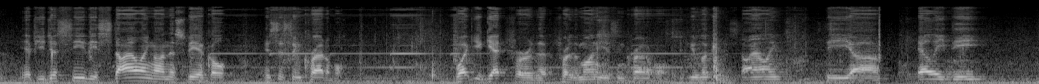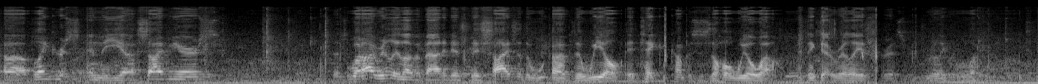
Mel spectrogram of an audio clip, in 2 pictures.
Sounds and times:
Speech: 0.2 - 3.5, 4.6 - 12.7, 13.6 - 20.6.

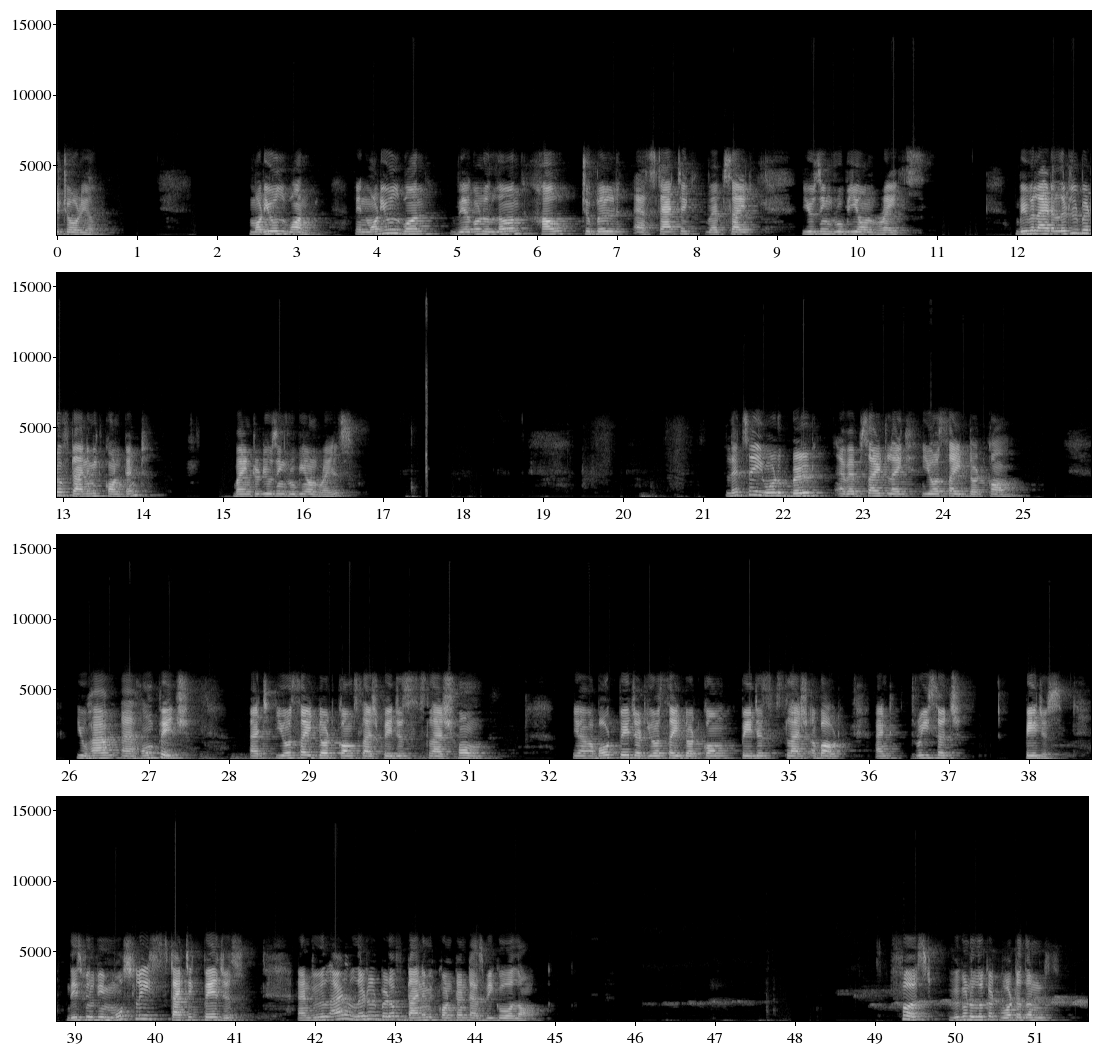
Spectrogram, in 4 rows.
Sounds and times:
Speech: 0.0 - 0.7, 2.4 - 10.9, 12.0 - 14.2, 15.2 - 16.7, 21.3 - 25.0, 26.1 - 27.6, 28.3 - 31.3, 32.3 - 37.3, 38.0 - 44.9, 49.3 - 51.3.

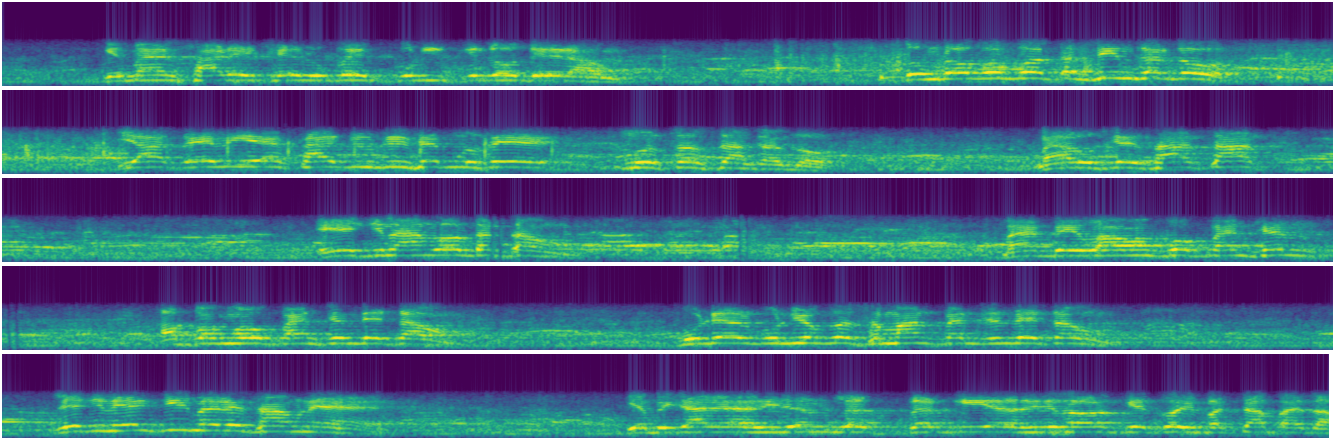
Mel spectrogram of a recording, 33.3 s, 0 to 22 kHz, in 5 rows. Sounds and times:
Speech: 0.5 - 3.2, 4.5 - 6.2, 7.2 - 10.8, 11.8 - 13.6, 14.9 - 17.0, 18.3 - 20.0, 20.8 - 22.3, 23.4 - 25.6, 26.9 - 28.6, 29.8 - 33.2.

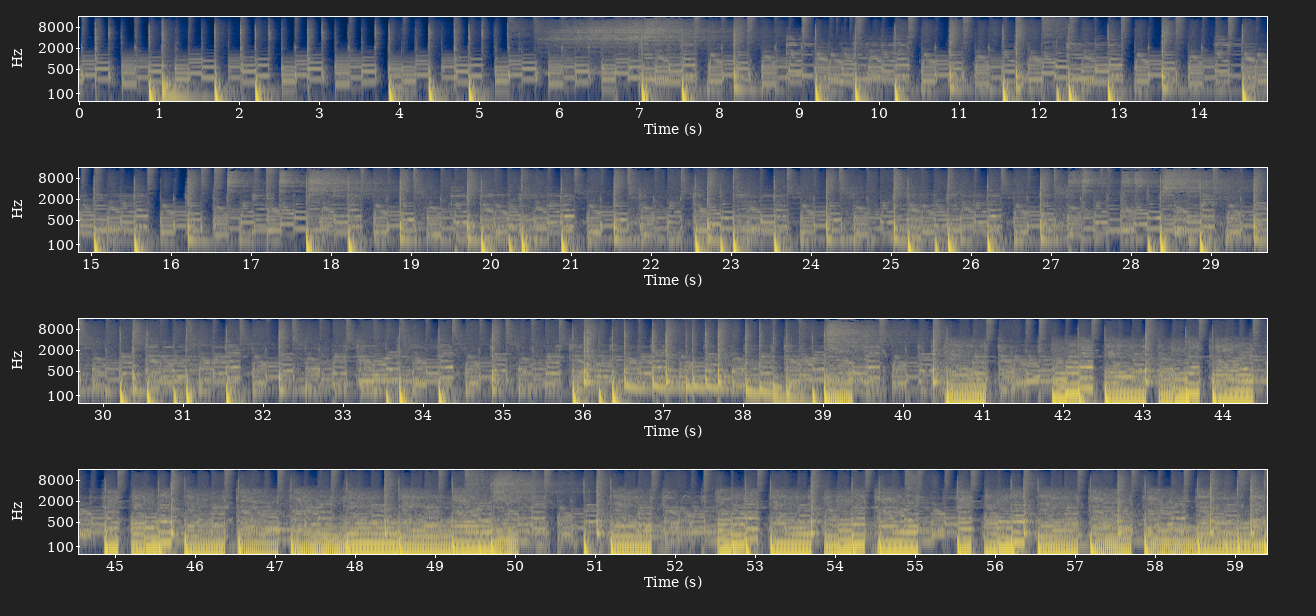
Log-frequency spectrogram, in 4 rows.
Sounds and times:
Music: 0.0 - 59.4.

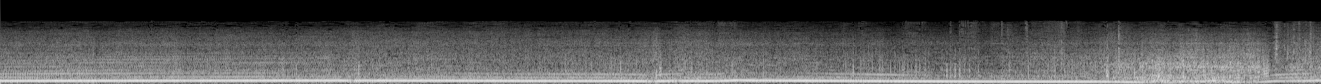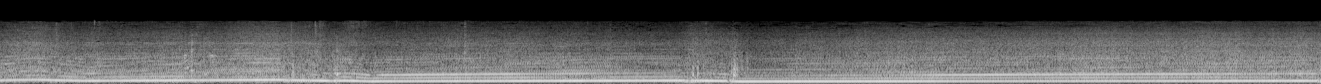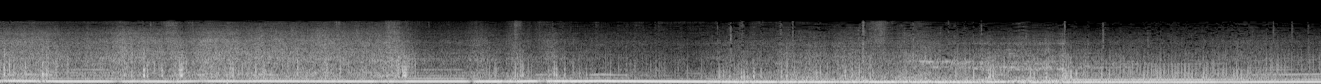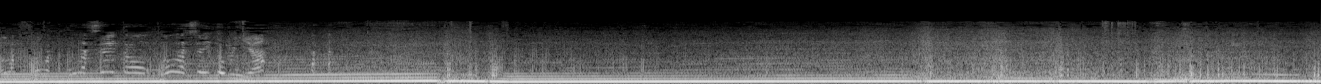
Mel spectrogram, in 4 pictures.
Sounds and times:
Car: 0.0 - 52.8.

